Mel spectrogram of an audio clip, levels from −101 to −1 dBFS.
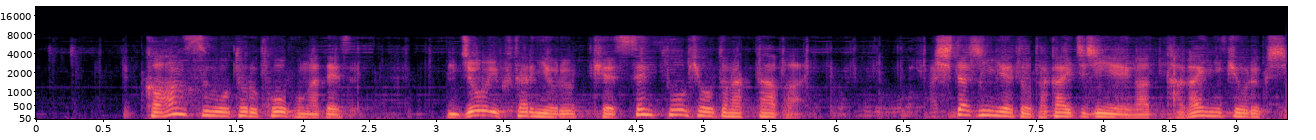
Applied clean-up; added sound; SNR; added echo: neural separator model SepFormer DNS4.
